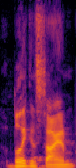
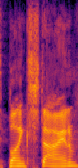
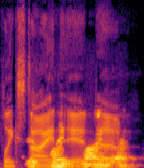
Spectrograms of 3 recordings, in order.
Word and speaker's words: Blankstein: transactions please welcome the show with me blankenstein uh how you doing sir good how are you bro thanks for having me and it's blank stein let me pronounce that correctly blank stein yes and so for our listeners getting to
